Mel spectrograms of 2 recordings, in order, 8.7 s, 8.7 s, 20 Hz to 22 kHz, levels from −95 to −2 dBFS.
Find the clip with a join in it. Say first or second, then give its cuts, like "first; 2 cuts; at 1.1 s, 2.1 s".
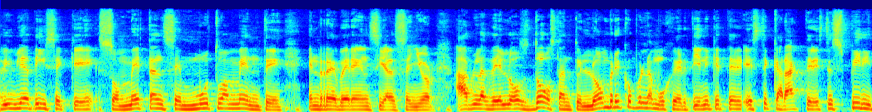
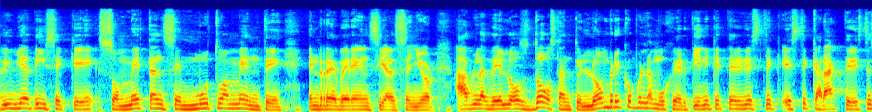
first; 1 cut; at 7.4 s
